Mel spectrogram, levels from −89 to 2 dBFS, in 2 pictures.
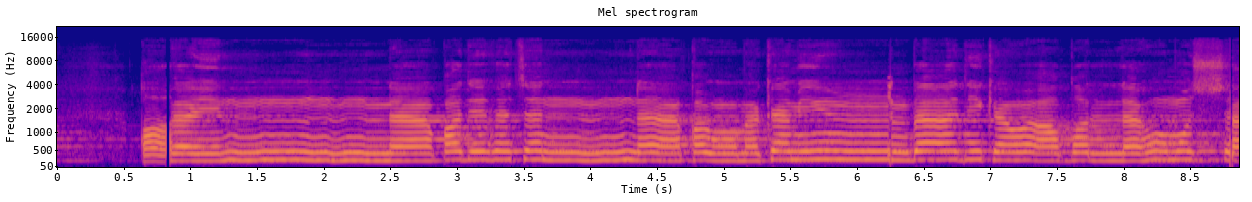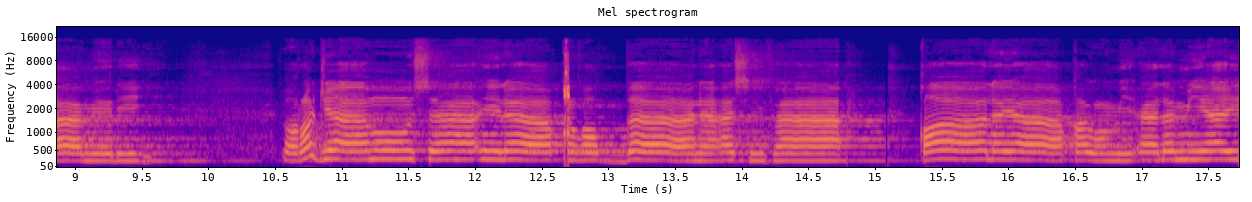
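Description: At 0.83, 6.23, 8.79, 12.66 and 15.07 s, damaged data in a compressed stream throws the decoder out of sync, causing 40–60 ms blips that appear as brief broadband smears on a spectrogram.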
